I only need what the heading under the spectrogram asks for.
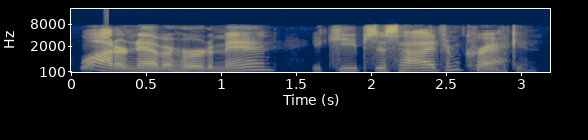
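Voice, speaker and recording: A proud young canal boy, put on by a man reading a story, speaks in a high voice, full of self-importance. The voice still has the reader's smooth, clear tone. The recording is dull, dry and lo-fi. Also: measured pace, fairly bright tone, dry recording.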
